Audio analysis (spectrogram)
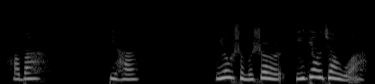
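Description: A woman voice actor playing a caring, bossy young friend with a sharp tongue in an audio drama. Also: high-pitched, fairly quick, dry recording, highs cut off. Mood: worried, caring. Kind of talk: Chinese audio drama acting. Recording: prominent acoustic guitar music behind.

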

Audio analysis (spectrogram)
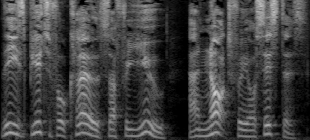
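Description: Caring older storybook dad, voiced by a woman: husky, emphatic, with big swings in pitch. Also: lively intonation, measured pace, a bit bright, full character voice. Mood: warning, firm. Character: happy, caring older father of a fairy-tale heroine.

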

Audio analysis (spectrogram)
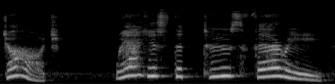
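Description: A woman reading a storybook aloud and voicing a small excitable girl piglet in a high, childlike voice. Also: extremely slow, exaggerated voice. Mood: eager.

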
